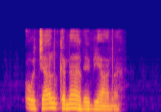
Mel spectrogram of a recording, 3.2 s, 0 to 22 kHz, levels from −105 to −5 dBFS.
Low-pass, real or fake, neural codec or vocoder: 7.2 kHz; fake; codec, 16 kHz in and 24 kHz out, 1.1 kbps, FireRedTTS-2 codec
